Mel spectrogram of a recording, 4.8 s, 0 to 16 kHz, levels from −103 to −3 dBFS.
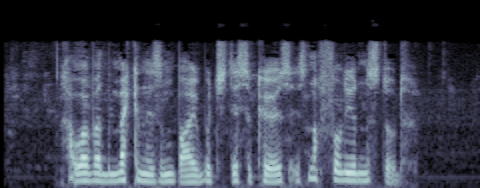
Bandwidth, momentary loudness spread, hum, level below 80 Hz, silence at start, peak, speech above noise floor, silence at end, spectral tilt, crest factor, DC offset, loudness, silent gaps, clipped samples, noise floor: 7.2 kHz; 8 LU; none; -64 dBFS; 0.6 s; -6 dBFS; 39 dB; 0.7 s; -5 dB/octave; 20 dB; under 0.1%; -26 LUFS; none; under 0.1%; -65 dBFS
